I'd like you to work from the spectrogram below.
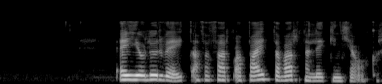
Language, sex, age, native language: Icelandic, female, 50-59, Icelandic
